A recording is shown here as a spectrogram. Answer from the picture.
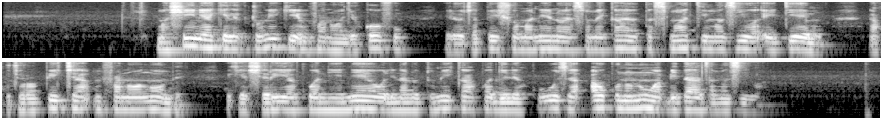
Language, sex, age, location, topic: Swahili, male, 18-24, Dar es Salaam, finance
